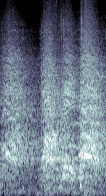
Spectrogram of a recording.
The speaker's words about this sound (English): And when Scott said he'd stand firm, much of the crowd broke into a chant.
